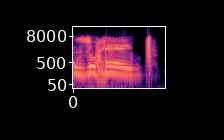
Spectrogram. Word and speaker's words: Zohaib: No, Zohaib.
